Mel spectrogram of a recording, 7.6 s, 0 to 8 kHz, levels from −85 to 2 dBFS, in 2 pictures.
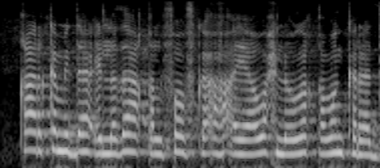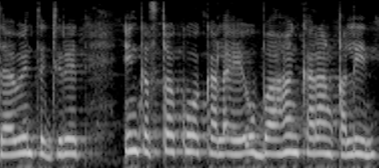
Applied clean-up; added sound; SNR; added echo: none; none; none; none.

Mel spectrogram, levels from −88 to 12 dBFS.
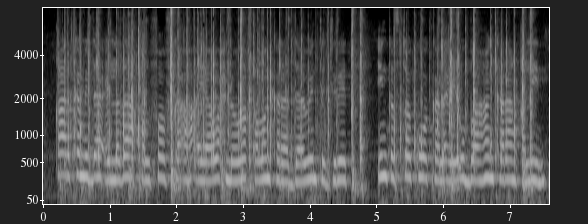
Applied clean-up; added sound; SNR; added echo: none; Computer keyboard; 4 dB; none.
